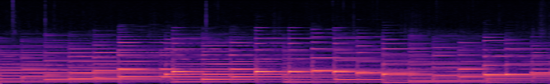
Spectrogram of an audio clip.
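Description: Background music led by piano: a melody of short notes moving over held bass notes.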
